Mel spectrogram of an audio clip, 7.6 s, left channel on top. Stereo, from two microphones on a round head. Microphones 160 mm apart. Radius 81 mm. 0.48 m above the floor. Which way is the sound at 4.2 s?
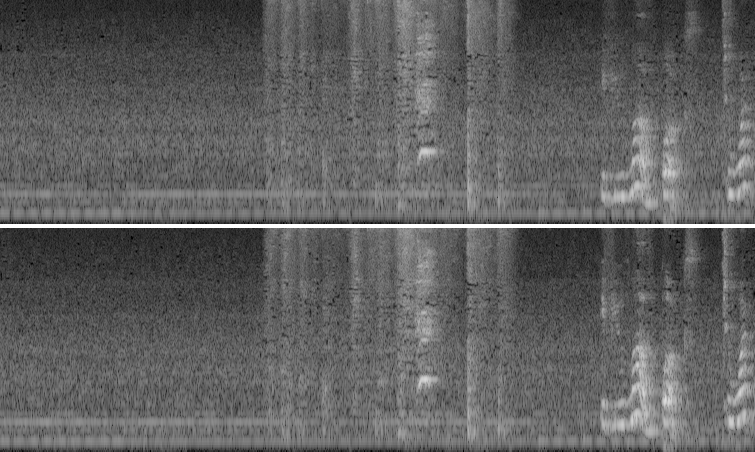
Centre (ahead or behind).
